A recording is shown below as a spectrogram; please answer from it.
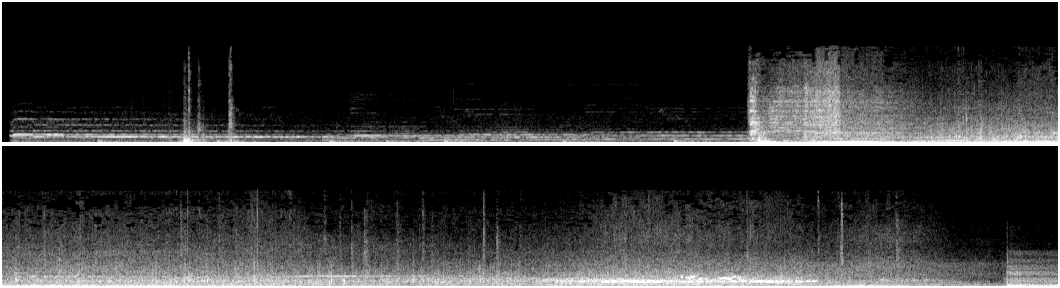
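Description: Sustained music notes, then about four seconds in a pickup truck's engine and tyres on a dirt track come in suddenly and loudly. The rumble runs on steadily and fades slightly just before the end.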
